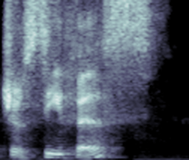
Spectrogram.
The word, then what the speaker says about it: Josephus: She read, I'm going to mess up his name, but she read Josephus.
